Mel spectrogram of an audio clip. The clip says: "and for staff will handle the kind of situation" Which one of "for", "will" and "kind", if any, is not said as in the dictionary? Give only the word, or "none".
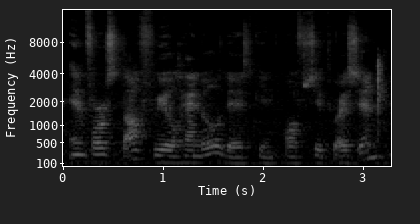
kind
